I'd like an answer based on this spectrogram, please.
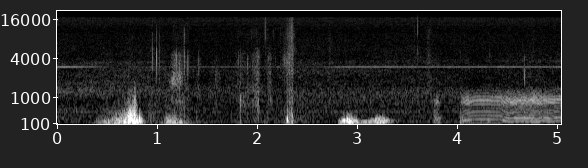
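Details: Adopted female dog Chloe snoring in her sleep: uneven low grunting snore breaths and faint snuffles, ending in a sustained whistling, wavering nasal tone.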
